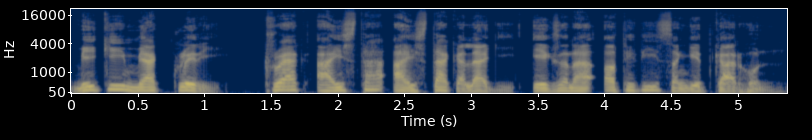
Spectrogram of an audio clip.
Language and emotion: Nepali, neutral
